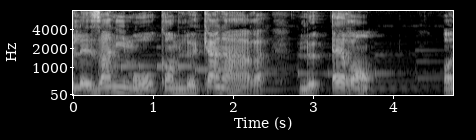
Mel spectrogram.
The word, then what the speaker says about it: héron: Au bord de l'eau vivent les animaux comme le canard, le héron. On ne prononce pas H.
